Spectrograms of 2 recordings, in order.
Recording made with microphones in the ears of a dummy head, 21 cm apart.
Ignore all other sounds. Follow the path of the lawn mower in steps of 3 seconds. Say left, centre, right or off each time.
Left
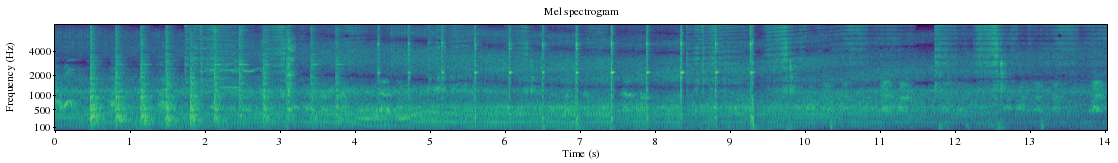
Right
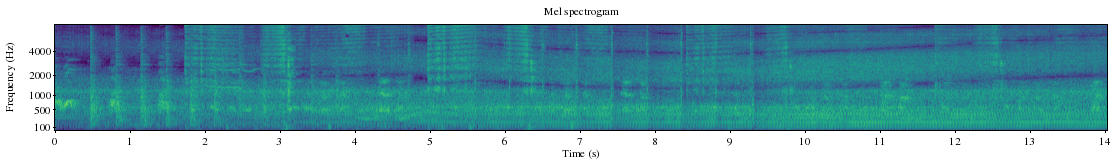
left, left, centre, right, right.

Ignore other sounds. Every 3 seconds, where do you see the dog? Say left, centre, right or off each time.
centre, right, right, left, left.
